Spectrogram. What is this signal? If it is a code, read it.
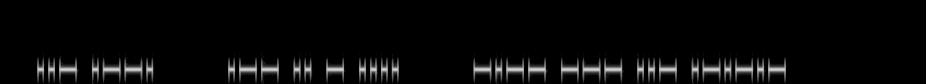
Morse code, heard as a keyed tone, about 22 wpm, 700 Hz. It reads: UP WITH YOU.
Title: 2x Word-Spacing - Sentences from Top 300 Words - 22wpm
